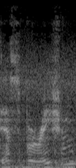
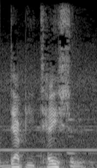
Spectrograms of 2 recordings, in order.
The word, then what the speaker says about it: deputation: The question is, what is a desperation?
